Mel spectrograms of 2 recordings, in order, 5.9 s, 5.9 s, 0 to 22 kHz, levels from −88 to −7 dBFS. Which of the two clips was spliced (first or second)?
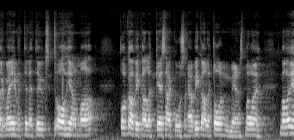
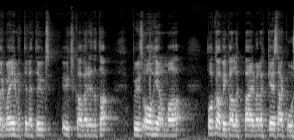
first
